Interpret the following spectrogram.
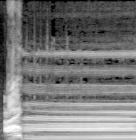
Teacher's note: عین کو آگے میم کے ساتھ ملائیں گے، ناک میں آواز پیدا کریں گے، پھر میم کے اوپر مد ہے تو اس کو ہم نے کھینچنا ہے.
